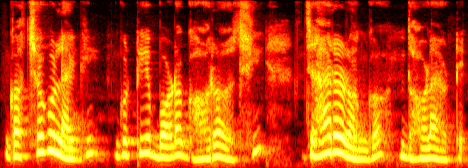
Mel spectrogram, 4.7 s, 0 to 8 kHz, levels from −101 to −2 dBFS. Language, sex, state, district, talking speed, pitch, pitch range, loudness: Odia, female, Odisha, Khordha, 130 wpm, 220 Hz, 185-270 Hz, -16 LUFS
